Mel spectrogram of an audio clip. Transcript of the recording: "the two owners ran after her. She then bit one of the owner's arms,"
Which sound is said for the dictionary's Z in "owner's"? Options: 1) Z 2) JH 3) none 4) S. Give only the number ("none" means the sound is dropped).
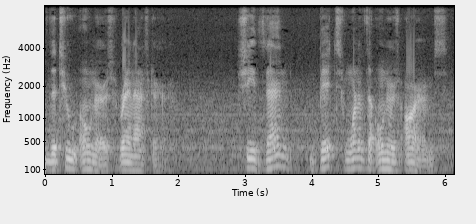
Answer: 1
